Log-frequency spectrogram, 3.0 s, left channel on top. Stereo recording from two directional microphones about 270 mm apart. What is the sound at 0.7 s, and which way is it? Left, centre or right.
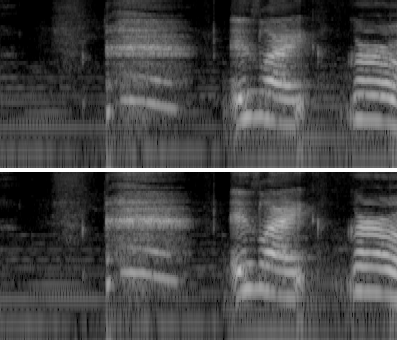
Speech, centre.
